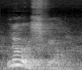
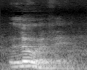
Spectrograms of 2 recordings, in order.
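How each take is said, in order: First: It is said the Northern way. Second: It is said the Southern way.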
